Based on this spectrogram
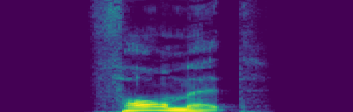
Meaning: second-person plural subjunctive I of formen
- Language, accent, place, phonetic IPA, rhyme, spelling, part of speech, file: German, Germany, Berlin, [ˈfɔʁmət], -ɔʁmət, formet, verb, De-formet.ogg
